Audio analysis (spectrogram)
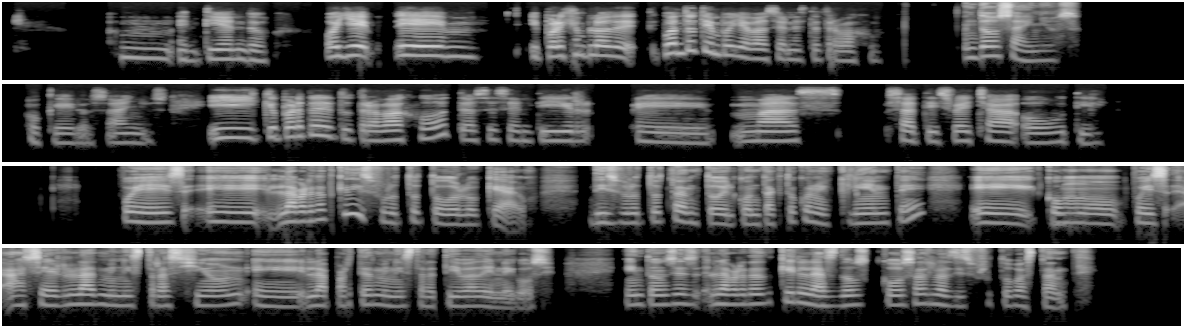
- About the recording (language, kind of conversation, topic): Spanish, advice, ¿Cómo puedo mantener mi motivación en el trabajo cuando nadie reconoce mis esfuerzos?
- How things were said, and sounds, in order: none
